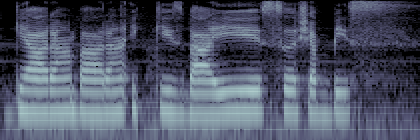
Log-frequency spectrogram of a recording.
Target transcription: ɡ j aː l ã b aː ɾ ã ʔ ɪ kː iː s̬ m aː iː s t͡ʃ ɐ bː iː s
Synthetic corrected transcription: ɡ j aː ɾ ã b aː ɾ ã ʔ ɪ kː iː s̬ b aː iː s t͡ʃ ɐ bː iː s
